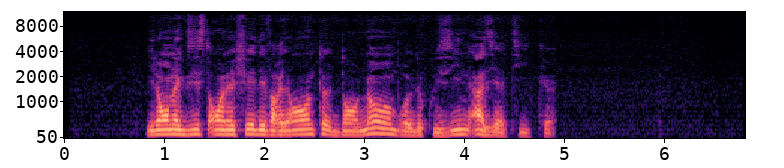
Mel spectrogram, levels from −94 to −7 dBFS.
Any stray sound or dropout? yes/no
no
